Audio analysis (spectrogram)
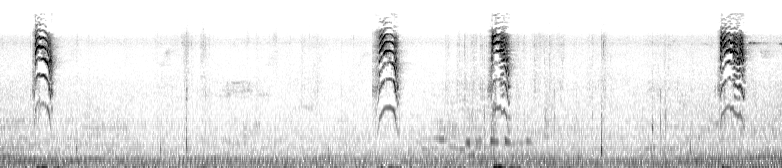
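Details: Tiny frog crying loudly after being bitten by a snake: four short, piercing, high harmonic screams, each briefly arching in pitch, spaced irregularly a few seconds apart, with a faint steady hum beneath.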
